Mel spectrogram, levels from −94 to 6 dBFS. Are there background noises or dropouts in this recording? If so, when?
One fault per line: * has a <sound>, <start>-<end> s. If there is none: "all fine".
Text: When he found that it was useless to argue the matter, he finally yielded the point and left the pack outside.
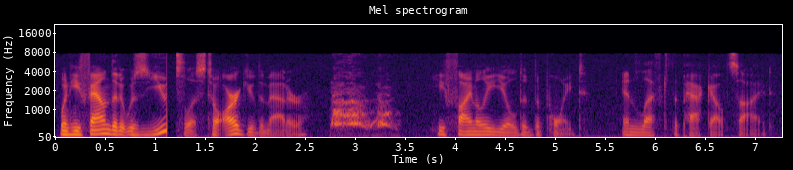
* has a dropout, 1.1-1.2 s
* has a bark, 2.7-3.5 s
